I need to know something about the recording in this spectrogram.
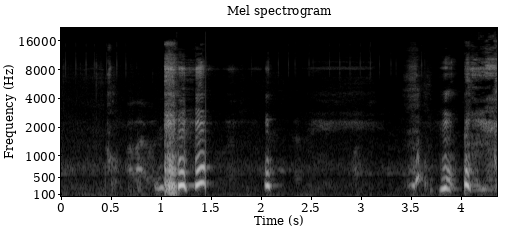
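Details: Hiccups, an old recording: short, abrupt voiced catches at irregular intervals with quiet gaps, soft talk in background.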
